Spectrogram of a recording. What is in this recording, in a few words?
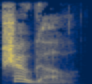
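"showgirl", British English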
